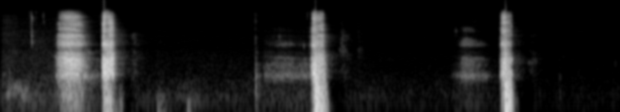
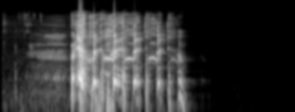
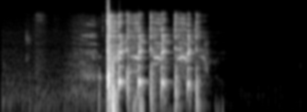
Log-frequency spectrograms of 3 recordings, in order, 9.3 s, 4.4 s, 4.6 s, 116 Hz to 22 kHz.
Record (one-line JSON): {"exhalation_length": "9.3 s", "exhalation_amplitude": 32768, "exhalation_signal_mean_std_ratio": 0.22, "three_cough_length": "4.4 s", "three_cough_amplitude": 32768, "three_cough_signal_mean_std_ratio": 0.29, "cough_length": "4.6 s", "cough_amplitude": 32768, "cough_signal_mean_std_ratio": 0.24, "survey_phase": "beta (2021-08-13 to 2022-03-07)", "age": "45-64", "gender": "Female", "wearing_mask": "No", "symptom_runny_or_blocked_nose": true, "smoker_status": "Never smoked", "respiratory_condition_asthma": false, "respiratory_condition_other": false, "recruitment_source": "REACT", "submission_delay": "4 days", "covid_test_result": "Negative", "covid_test_method": "RT-qPCR"}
